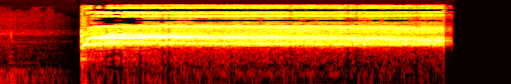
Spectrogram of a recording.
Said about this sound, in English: I do that just so I can do the Porg scream. I hope you guys understand that, because I love the Porg scream. It's growing on me quite a bit. The kids loved it at the beginning, and it was kind of annoying,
